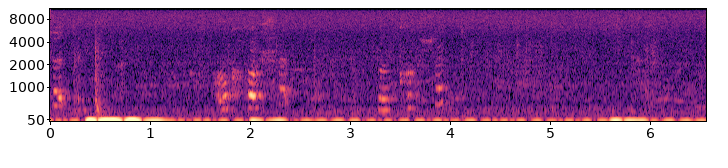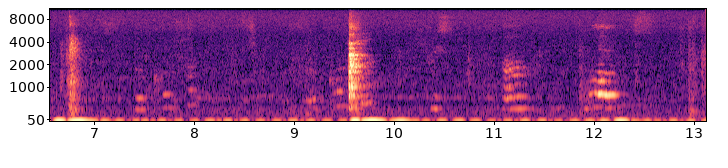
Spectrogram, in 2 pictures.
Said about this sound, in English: Yeah, I don't like you to close that door.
